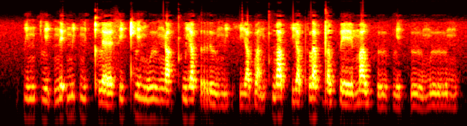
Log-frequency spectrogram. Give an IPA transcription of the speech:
p i˦˥ n k l i˨˩ ʔ n e˥˩ ʔ m i˥˩ ʔ m i˨˩ t̚ pʰ l ɛː˩˦ s i˦˥ ʔ kʰ l i˥˩ n w ɯː˥˩ ŋ a˥˩ ʔ kʰ w i˥˩ a̯ p r ɯː˨˩ m i˨˩ ʔ h i˩˦ a̯ b a˩˦ n kʰ w a˥˩ p̚ h i˧ a̯ pʰ l a˥˩ p̚ d a˦˥ w p eː˧ m a˥˩ w h ɯː˨˩ p l i˨˩ t̚ ʔ ɯː˨˩ m ɯː˧ m

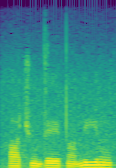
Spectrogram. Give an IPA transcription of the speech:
a˨ t͡ʃ ũ˨ d eː˨ t ã˨ n iː˦ ɾ ũ˦

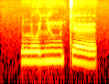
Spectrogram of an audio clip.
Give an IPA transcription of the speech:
l ʊ lʲ ũ t ɛ

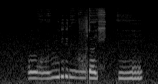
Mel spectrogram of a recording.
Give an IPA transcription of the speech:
lˠ ṳ ʎ rʲ ṳ v ɾ ə ç k ĩ

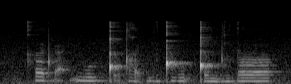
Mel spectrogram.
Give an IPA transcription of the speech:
kʰ ʌː d ɠ a̰ ʔ ḭ ŋ w u ǃ o̰ t ʁ ḛ ɓ i d ǃ i w ḭ ǃ o ŋ d i d ɾ ʌː

